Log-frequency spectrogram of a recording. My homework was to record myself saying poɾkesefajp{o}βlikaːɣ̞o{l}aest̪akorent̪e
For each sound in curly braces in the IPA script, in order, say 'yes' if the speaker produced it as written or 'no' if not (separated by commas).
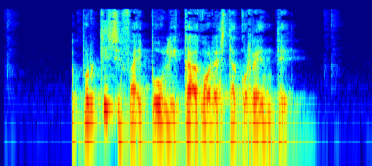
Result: no, no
